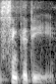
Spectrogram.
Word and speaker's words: synecdoche: You see something similar in Paul's writings, where the cross becomes what theologians call, I believe the pronunciation is a synecdoche,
